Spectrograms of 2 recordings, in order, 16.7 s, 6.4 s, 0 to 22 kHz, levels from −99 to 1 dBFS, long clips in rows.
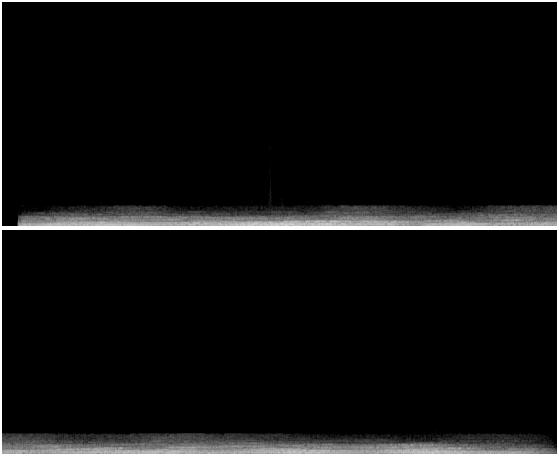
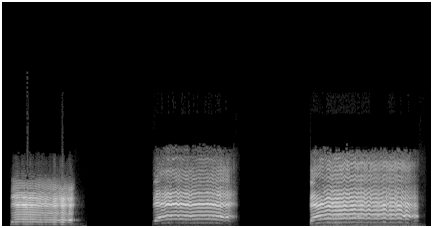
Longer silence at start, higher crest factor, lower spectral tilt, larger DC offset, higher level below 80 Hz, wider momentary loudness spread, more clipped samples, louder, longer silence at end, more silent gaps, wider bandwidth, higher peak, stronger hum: about the same, 0.25 s vs 0.15 s; about the same, 18 dB vs 18 dB; first, -13 dB/octave vs 2.5 dB/octave; neither; about the same, -70 dBFS vs -70 dBFS; first, 12 LU vs 8 LU; neither; second, -28 LUFS vs -18 LUFS; about the same, 0.15 s vs 0.2 s; second, none vs 1.27-2.25 s, 3.58-4.60 s; second, 2 kHz vs 8.2 kHz; second, -10 dBFS vs -6 dBFS; neither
